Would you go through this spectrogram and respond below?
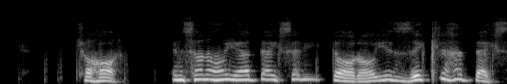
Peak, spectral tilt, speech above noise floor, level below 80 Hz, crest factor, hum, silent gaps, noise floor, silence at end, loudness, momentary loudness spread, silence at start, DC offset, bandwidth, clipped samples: -2 dBFS; -9 dB/octave; 40 dB; -60 dBFS; 16 dB; none; 1.33-1.38 s; -56 dBFS; 0.1 s; -18 LUFS; 7 LU; 0.8 s; under 0.1%; 7.6 kHz; under 0.1%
